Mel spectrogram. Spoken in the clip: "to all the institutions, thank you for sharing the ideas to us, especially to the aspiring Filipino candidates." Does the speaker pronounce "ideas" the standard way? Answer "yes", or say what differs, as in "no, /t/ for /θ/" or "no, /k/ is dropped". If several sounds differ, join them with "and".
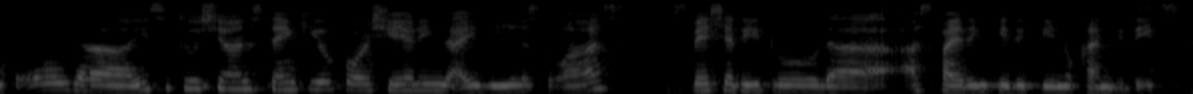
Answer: no, /s/ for /z/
